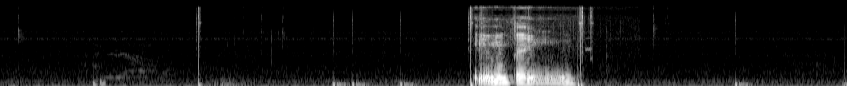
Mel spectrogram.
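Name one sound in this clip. Soft electronic menu clicks sound now and then.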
